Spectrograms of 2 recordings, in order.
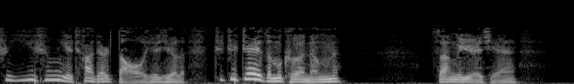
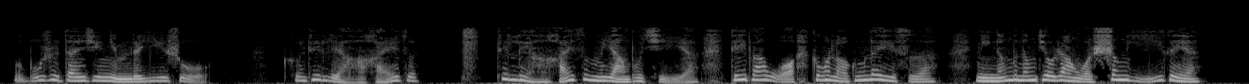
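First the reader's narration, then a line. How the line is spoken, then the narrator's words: Crying. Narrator (Chinese): 这女同事却哭着说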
